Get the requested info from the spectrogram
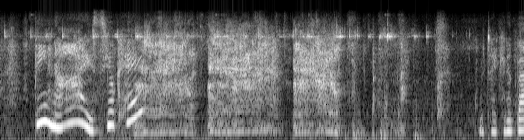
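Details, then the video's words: Female Yorkshire Terriers at play indoors: an opening wavering whine and rising yelp, then bursts of rough play growls and snarls, with a woman speaking softly. "RUFF play!!!"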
